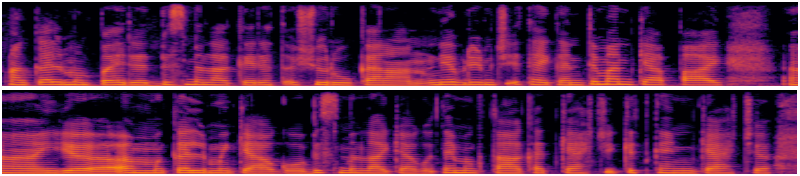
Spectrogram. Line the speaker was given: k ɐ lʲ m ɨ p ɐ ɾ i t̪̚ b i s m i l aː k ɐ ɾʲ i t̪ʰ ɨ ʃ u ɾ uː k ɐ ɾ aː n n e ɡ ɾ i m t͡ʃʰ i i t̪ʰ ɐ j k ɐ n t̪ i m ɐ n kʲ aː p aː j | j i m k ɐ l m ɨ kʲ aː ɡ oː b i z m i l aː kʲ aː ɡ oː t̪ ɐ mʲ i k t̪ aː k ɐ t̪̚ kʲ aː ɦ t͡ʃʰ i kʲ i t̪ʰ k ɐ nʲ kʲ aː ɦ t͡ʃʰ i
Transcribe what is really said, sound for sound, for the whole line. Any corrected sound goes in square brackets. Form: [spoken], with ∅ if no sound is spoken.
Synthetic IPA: k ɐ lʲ m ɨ p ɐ ɾ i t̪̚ b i s m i l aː k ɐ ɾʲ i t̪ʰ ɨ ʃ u ɾ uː k ɐ ɾ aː n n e [b] ɾ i m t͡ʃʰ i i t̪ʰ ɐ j k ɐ n t̪ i m ɐ n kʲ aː p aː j | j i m k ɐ l m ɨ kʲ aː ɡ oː b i [s] m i l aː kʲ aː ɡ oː t̪ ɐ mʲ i k t̪ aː k ɐ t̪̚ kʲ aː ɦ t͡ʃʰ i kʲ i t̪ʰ k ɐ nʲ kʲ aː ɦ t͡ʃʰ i

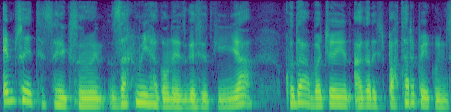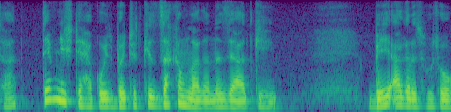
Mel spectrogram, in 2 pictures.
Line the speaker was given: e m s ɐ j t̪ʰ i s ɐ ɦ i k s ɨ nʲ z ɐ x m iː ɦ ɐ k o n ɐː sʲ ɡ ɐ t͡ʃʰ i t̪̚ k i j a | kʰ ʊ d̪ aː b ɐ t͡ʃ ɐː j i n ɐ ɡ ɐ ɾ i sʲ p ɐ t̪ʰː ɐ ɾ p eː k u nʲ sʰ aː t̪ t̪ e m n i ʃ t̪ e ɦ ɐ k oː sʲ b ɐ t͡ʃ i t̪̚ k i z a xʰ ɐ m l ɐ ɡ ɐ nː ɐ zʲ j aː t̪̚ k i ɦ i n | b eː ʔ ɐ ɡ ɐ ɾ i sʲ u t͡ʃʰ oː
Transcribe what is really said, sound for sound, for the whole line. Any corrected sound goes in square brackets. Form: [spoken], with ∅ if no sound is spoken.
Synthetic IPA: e m s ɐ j t̪ʰ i s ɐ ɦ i k s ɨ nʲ z ɐ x m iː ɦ ɐ k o n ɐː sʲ ɡ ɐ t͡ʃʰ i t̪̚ k i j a | kʰ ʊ d̪ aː b ɐ t͡ʃ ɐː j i n ɐ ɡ ɐ ɾ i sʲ p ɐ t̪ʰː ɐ ɾ p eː k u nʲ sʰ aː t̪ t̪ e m n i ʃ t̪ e ɦ ɐ k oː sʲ b ɐ t͡ʃ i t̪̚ k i z [ɐ] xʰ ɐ m l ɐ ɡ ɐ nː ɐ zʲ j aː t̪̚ k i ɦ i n | b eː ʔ ɐ ɡ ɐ ɾ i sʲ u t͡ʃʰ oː

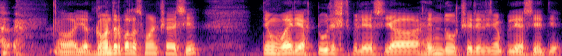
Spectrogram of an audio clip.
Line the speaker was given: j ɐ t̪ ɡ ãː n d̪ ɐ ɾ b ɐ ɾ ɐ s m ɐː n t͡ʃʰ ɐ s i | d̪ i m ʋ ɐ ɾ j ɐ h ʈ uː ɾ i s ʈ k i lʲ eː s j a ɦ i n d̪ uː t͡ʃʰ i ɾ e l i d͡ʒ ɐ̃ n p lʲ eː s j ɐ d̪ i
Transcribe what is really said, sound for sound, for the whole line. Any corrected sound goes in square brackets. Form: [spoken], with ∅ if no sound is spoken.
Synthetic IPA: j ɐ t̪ ɡ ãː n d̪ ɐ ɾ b ɐ [l] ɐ s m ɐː n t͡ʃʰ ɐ s i | [t̪] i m ʋ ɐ ɾ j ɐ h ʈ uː ɾ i s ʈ [p] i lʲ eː s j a ɦ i n d̪ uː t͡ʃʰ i ɾ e l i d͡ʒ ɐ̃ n p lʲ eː s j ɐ [t̪] i

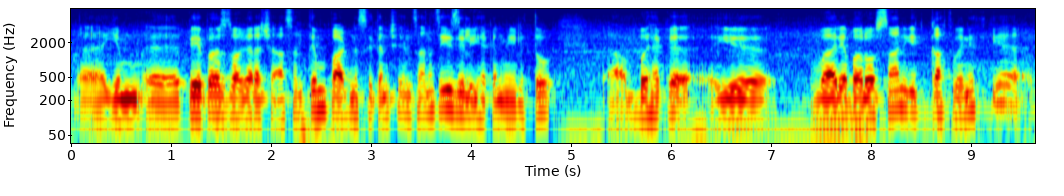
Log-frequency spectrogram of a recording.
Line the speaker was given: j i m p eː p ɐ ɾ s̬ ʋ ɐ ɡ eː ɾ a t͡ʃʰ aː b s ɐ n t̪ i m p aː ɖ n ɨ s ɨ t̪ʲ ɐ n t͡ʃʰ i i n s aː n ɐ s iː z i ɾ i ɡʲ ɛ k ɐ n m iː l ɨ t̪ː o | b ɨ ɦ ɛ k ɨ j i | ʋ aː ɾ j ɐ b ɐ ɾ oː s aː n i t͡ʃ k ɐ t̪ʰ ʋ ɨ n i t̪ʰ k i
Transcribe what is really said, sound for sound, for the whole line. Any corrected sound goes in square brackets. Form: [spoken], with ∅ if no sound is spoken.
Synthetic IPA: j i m p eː p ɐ ɾ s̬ ʋ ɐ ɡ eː ɾ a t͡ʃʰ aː [∅] s ɐ n t̪ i m p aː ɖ n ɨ s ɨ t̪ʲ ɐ n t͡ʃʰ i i n s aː n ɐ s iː z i [l] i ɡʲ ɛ k ɐ n m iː l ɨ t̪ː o | b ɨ ɦ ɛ k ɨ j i | ʋ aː ɾ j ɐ b ɐ ɾ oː s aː n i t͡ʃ k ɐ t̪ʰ ʋ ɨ n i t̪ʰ k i

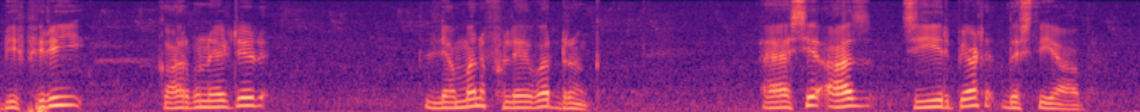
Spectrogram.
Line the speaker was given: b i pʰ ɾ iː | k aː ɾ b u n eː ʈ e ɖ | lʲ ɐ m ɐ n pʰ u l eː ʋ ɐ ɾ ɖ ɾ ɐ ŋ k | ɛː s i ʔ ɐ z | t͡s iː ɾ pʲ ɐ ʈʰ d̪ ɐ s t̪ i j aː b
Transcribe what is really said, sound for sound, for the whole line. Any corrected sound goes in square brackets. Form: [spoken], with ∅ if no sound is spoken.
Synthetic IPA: b i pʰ ɾ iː | k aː ɾ b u n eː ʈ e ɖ | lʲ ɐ m ɐ n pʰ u l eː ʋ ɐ ɾ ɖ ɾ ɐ ŋ k | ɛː s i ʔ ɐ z | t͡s iː ɾ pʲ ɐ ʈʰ d̪ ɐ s t̪ i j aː b

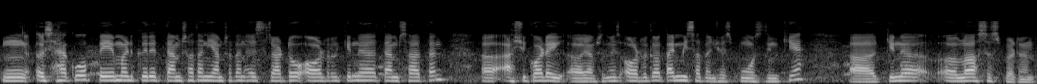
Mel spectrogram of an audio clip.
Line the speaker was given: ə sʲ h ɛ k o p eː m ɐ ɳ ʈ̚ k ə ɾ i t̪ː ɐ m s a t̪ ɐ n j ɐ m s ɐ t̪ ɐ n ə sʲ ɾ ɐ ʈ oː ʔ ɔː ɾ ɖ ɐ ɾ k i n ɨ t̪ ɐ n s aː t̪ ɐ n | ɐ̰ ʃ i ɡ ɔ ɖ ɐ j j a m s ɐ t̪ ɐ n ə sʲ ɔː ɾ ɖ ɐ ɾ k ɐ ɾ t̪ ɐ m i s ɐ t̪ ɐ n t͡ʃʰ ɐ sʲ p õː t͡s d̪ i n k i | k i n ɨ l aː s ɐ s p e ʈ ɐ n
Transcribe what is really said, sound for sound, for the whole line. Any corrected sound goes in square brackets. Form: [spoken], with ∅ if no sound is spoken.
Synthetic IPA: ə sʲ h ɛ k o p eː m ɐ ɳ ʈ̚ k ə ɾ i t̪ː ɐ m s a t̪ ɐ n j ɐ m s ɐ t̪ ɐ n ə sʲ ɾ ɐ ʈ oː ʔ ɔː ɾ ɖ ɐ ɾ k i n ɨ t̪ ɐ [m] s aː t̪ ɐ n | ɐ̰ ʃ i ɡ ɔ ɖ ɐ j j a m s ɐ t̪ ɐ n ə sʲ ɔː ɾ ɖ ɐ ɾ k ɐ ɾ t̪ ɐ m i s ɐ t̪ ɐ n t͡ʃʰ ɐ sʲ p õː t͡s d̪ i n k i | k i n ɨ l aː s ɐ s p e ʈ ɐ n

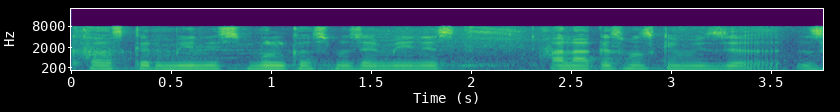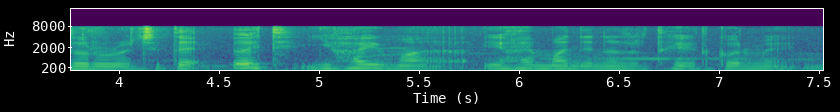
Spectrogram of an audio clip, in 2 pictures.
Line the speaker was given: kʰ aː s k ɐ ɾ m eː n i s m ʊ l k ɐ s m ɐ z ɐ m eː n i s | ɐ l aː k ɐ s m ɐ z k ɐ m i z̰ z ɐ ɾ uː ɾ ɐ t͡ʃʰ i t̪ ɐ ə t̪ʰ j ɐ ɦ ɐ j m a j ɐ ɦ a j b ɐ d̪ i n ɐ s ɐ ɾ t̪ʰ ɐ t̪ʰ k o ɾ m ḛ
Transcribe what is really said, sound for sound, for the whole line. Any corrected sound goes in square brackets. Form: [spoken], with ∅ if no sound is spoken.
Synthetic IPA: kʰ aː s k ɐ ɾ m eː n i s m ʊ l k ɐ s m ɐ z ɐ m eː n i s | ɐ l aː k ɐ s m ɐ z k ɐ m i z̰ z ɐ ɾ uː ɾ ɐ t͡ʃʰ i t̪ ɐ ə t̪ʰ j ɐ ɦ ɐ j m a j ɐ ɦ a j [m] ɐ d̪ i n ɐ [z] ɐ ɾ t̪ʰ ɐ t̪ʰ k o ɾ m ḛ

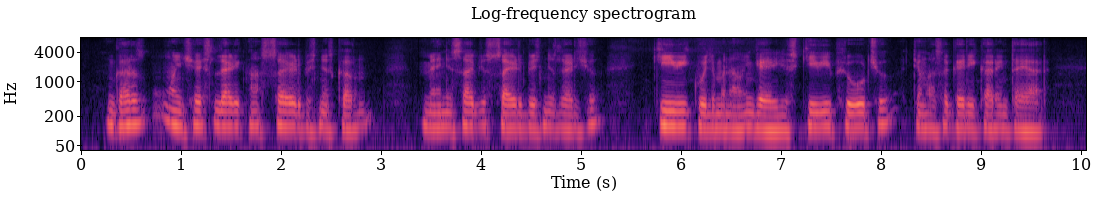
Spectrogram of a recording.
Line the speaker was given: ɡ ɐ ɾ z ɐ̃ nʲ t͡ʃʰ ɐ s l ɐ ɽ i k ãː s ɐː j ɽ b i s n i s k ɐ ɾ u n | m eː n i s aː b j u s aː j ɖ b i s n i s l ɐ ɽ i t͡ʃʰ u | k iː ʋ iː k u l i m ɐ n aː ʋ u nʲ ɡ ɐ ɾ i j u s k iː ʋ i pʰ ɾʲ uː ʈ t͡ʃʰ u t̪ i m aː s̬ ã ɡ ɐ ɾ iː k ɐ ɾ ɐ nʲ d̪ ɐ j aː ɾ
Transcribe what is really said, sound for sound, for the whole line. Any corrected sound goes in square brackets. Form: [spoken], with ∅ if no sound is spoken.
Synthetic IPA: ɡ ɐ ɾ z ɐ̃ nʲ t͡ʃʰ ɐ s l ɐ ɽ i k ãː s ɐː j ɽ b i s n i s k ɐ ɾ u n | m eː n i s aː b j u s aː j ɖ b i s n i s l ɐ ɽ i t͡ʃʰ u | k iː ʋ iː k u l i m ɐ n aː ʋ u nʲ ɡ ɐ ɾ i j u s k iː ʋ i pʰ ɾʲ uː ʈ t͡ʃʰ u t̪ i m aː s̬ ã ɡ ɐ ɾ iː k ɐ ɾ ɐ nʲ [t̪] ɐ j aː ɾ

